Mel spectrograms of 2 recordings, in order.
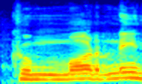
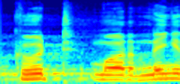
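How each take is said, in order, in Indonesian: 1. Bunyi d langsung menyatu dengan bunyi m. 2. Bunyi d dilepas dengan hentian sebelum morning. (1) "langsung masuk M nggak masalah" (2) "mandek dulu good morning itu kan kaku"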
